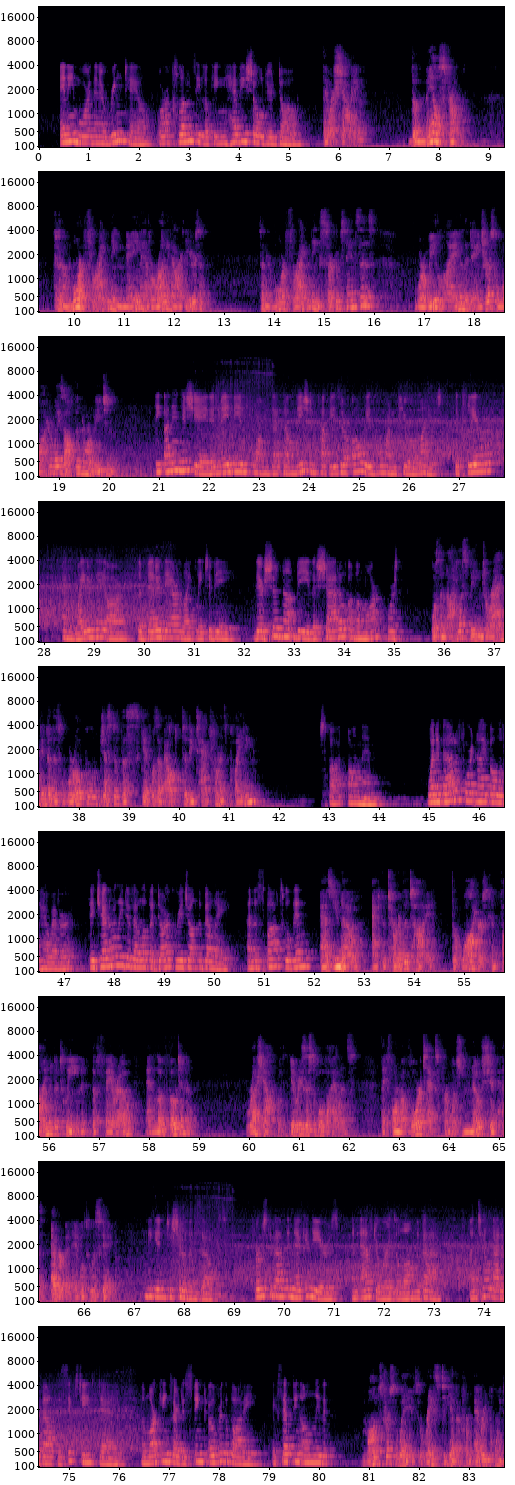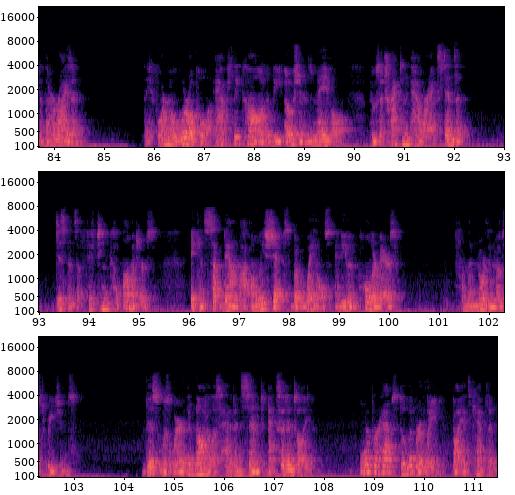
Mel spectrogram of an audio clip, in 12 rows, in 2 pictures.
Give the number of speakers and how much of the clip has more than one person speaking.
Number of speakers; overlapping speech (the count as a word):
two, no overlap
